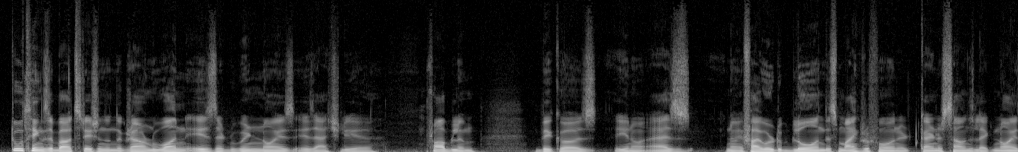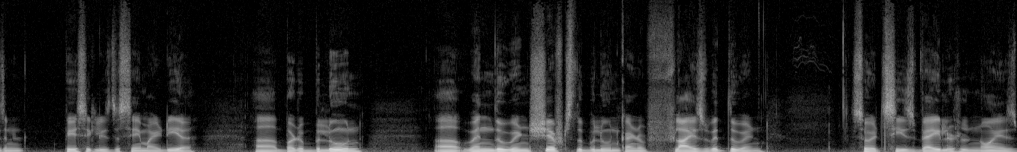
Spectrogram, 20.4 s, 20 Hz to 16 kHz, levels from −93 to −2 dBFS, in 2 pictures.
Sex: male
